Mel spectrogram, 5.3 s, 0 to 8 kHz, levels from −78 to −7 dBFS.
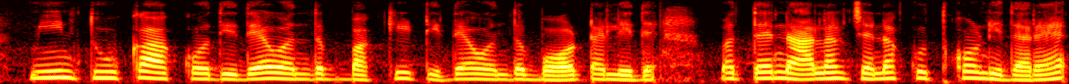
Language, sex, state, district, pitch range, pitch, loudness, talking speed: Kannada, female, Karnataka, Raichur, 175-215 Hz, 195 Hz, -18 LUFS, 155 wpm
